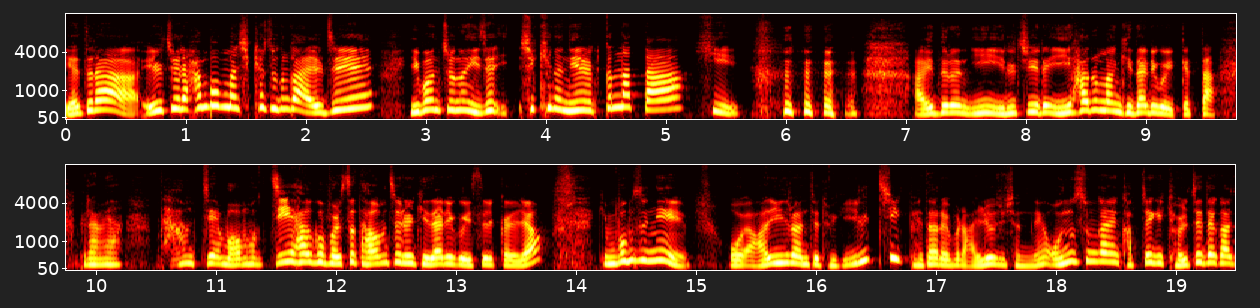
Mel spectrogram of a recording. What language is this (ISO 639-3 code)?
kor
